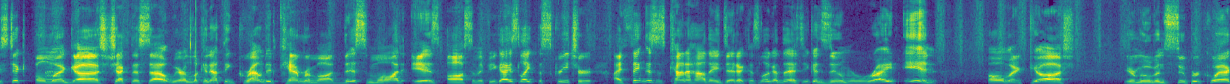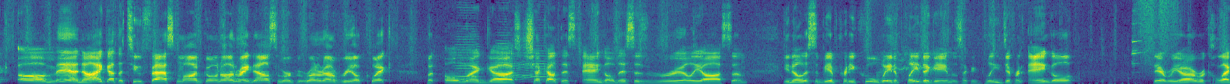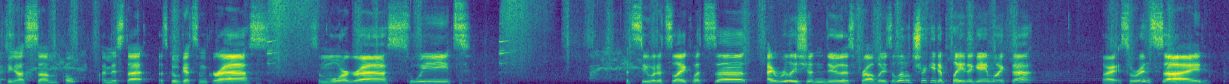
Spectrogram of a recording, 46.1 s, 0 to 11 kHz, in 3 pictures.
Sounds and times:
Speech: 0:00.0 - 0:11.7, 0:12.3 - 0:13.5, 0:14.1 - 0:28.8, 0:29.8 - 0:34.1, 0:34.7 - 0:36.7, 0:38.6 - 0:43.7, 0:44.6 - 0:46.0.

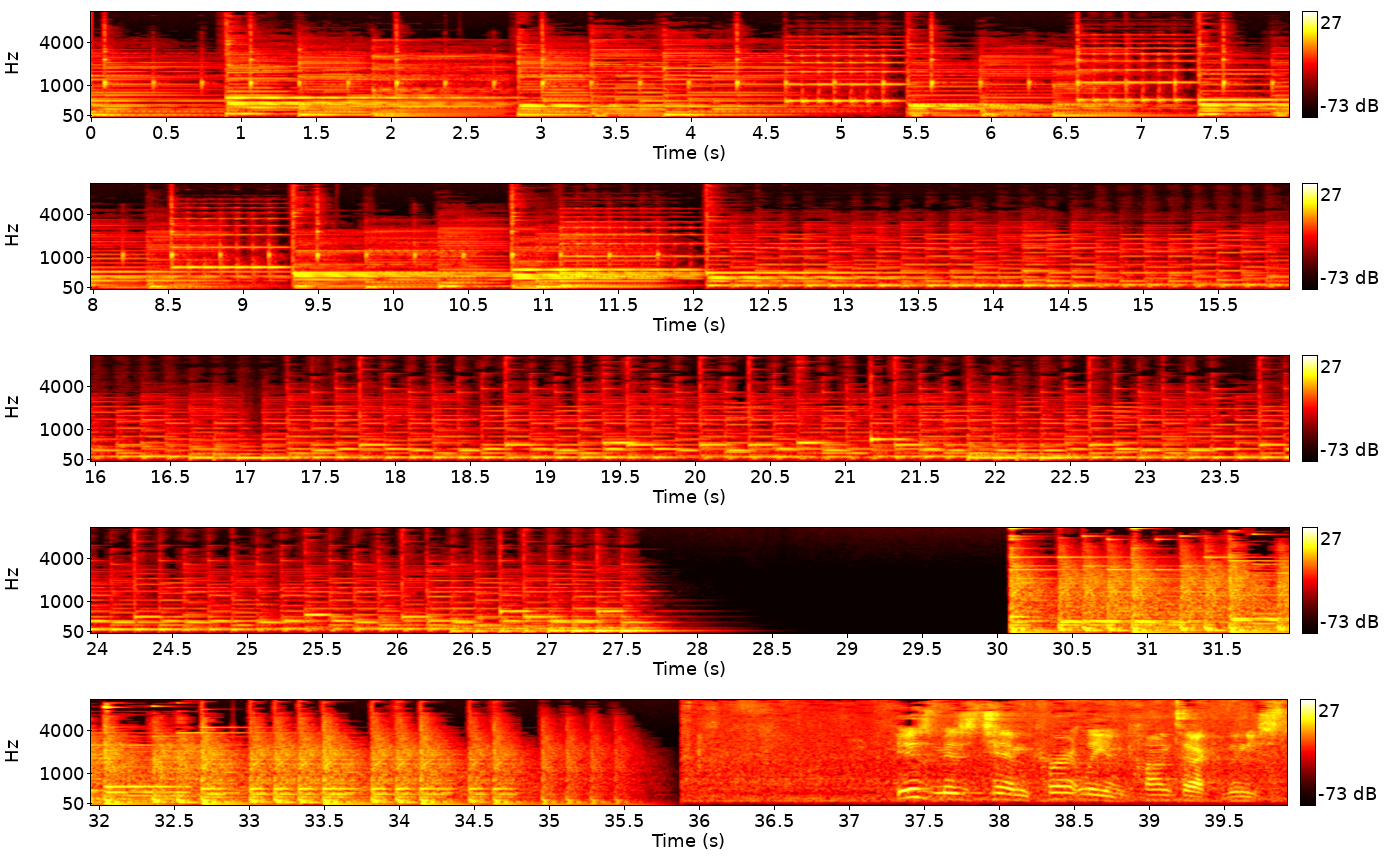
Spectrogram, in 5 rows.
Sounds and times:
Music: 0:00.0 - 0:28.3, 0:30.1 - 0:35.8.

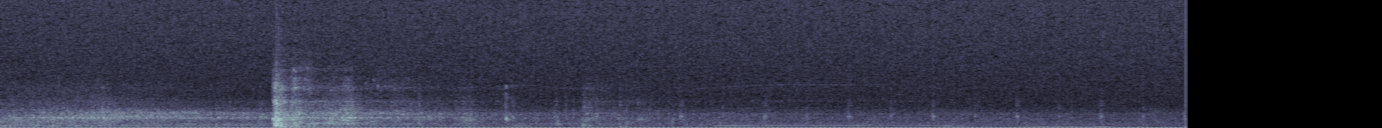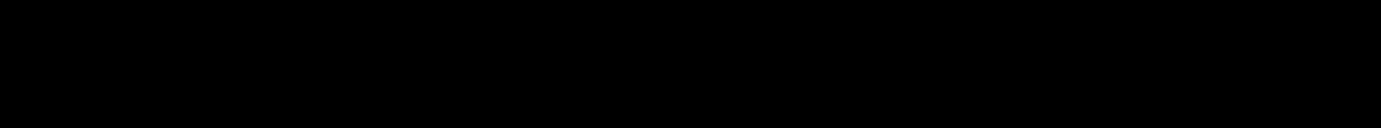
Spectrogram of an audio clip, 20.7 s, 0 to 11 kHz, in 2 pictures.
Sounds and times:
Vehicle: 0:00.0 - 0:08.9.

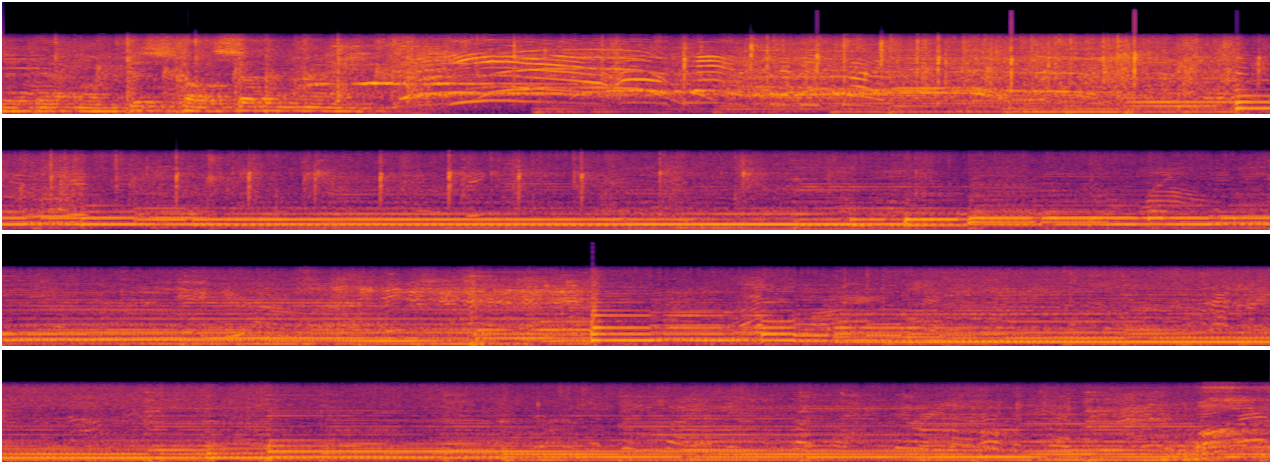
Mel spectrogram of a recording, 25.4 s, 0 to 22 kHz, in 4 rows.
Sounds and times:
Music: 0:00.0 - 0:25.3.

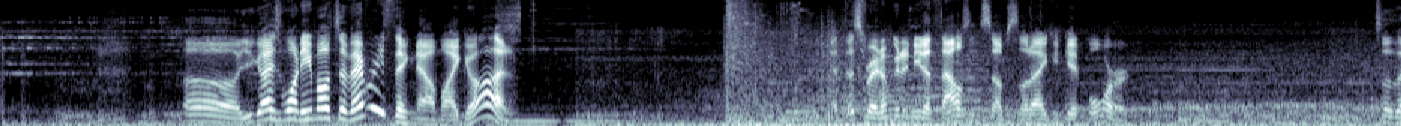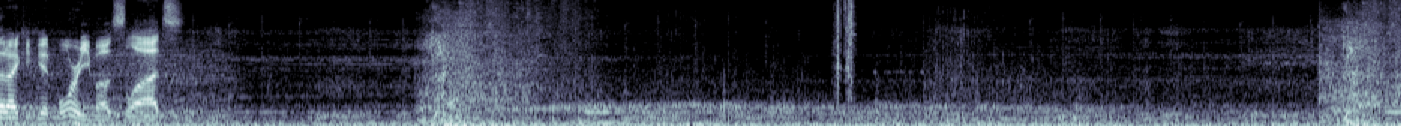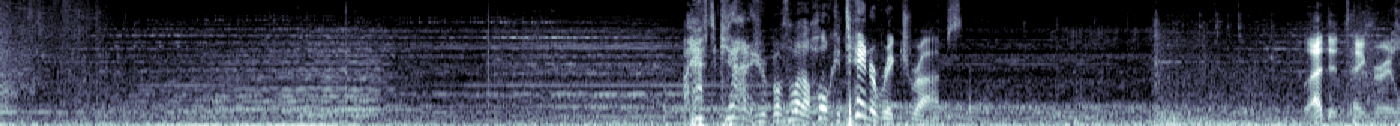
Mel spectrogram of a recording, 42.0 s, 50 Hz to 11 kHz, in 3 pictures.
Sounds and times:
Music: 0:00.0 - 0:42.0
Speech: 0:01.8 - 0:05.2, 0:13.8 - 0:15.8, 0:34.9 - 0:37.6, 0:41.0 - 0:42.0.

